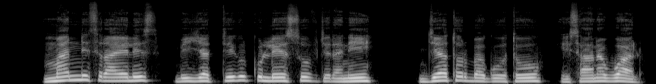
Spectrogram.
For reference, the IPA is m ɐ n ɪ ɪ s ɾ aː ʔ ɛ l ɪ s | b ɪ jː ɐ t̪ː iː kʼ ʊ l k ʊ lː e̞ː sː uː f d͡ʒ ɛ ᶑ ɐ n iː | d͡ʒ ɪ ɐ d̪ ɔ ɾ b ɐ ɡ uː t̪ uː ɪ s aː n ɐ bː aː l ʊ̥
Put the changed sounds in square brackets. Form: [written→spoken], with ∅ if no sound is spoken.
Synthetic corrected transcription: m ɐ [n→nː] ɪ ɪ s ɾ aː ʔ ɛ l ɪ s | b ɪ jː ɐ t̪ː iː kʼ ʊ l [k→kʼ] ʊ lː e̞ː sː uː f d͡ʒ ɛ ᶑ ɐ n iː | d͡ʒ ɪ ɐ [d̪→t̪] ɔ ɾ b ɐ ɡ uː t̪ uː ɪ s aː n ɐ [bː→wː] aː l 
